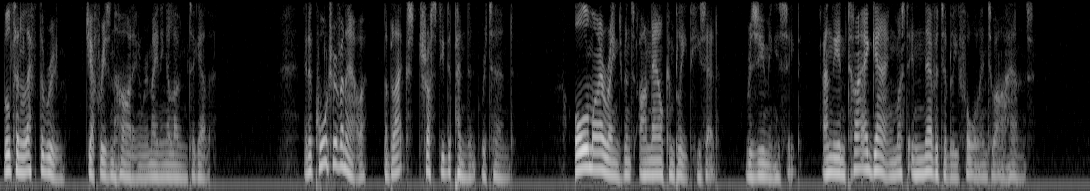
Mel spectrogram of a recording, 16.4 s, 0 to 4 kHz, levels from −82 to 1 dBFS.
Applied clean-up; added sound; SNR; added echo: none; none; none; none.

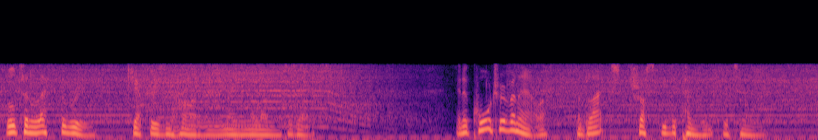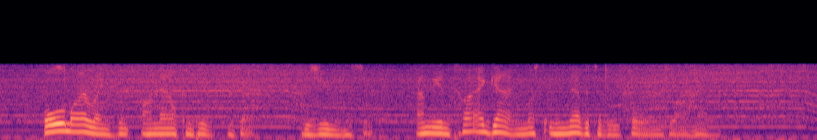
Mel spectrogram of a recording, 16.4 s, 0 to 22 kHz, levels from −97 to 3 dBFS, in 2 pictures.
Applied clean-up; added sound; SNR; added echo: none; Domestic sounds, home sounds; 10 dB; none.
